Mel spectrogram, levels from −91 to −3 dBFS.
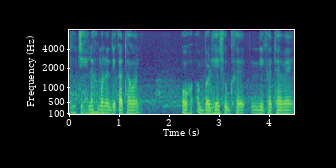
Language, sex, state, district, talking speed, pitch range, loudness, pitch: Chhattisgarhi, male, Chhattisgarh, Sarguja, 135 wpm, 110-115 Hz, -21 LUFS, 115 Hz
